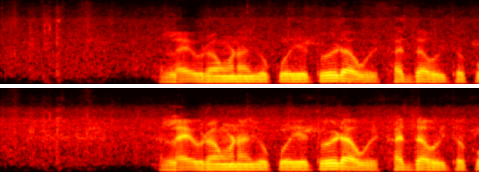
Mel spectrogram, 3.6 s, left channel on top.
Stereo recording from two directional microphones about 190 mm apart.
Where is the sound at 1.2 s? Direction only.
15° left (ahead or behind).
